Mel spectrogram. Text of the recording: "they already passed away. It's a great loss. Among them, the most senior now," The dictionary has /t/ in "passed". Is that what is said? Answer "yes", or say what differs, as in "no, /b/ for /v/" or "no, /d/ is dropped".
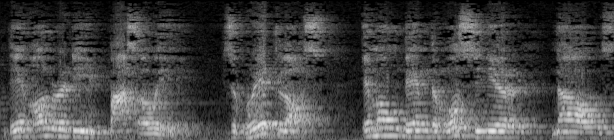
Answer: no, /t/ is dropped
